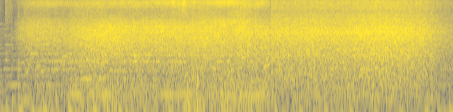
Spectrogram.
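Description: Heavy rain falling across Tiruvalur, Karur and Perambalur districts, a dense, steady, loud hiss that holds without a break throughout.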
